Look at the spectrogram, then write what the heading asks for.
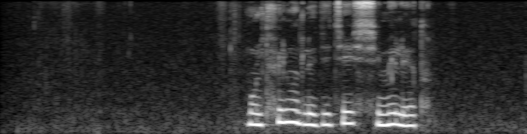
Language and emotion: Russian, neutral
